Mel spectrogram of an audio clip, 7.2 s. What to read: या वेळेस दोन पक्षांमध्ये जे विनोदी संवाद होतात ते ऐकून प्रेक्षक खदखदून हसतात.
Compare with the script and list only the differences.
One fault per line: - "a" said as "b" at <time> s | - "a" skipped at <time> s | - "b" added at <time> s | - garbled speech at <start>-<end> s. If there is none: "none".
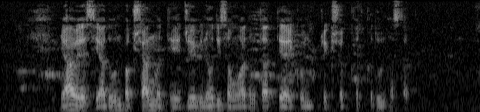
- "या" added at 1.4 s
